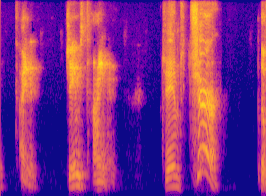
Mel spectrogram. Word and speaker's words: Tynion: Tynion.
